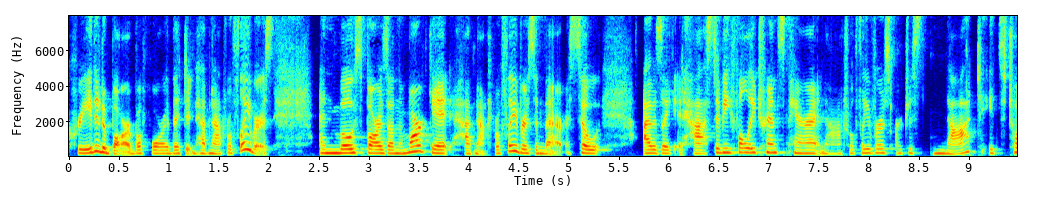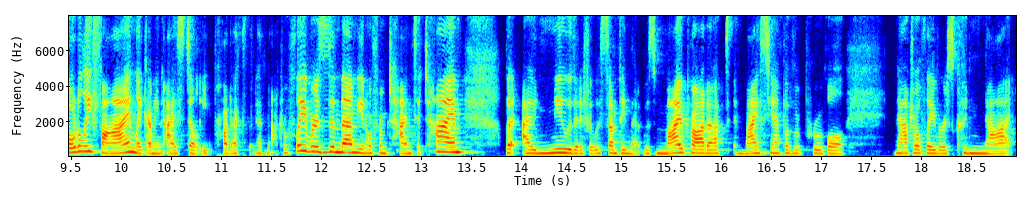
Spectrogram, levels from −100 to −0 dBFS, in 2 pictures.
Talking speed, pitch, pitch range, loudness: 245 wpm, 205 Hz, 195-225 Hz, -21 LUFS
